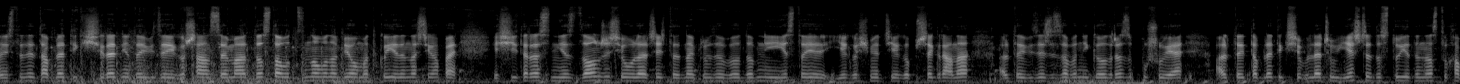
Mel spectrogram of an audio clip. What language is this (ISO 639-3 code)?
pol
